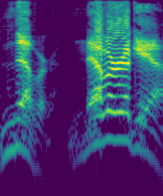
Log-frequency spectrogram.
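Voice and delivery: forceful, insistent, vehement, emphatic delivery. Asked by his wife whether he would marry again: vehement denial. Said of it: "you don't have to sound so vehement".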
